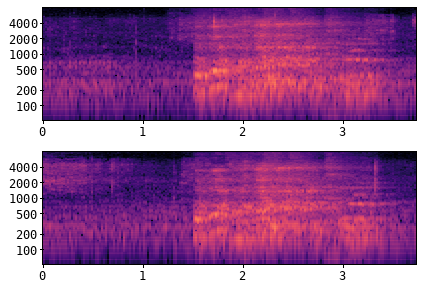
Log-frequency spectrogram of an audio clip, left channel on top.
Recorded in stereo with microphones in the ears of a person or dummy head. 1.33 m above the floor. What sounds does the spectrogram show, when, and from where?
1.5 s laughter: 15° left (ahead or behind), 1.4 m; by 3.3 s 40° right (ahead or behind), 0.9 m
